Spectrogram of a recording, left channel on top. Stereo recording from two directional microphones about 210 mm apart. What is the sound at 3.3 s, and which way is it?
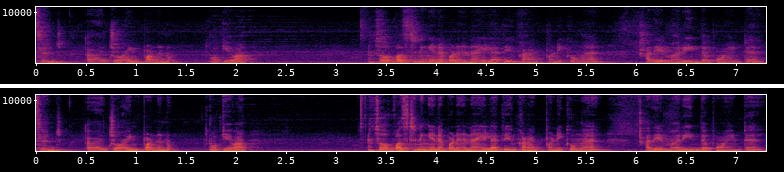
A woman's voice, 55° right (ahead or behind).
